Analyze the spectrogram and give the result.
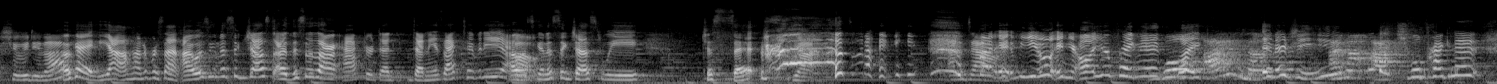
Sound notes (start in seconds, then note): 7.6 laughing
